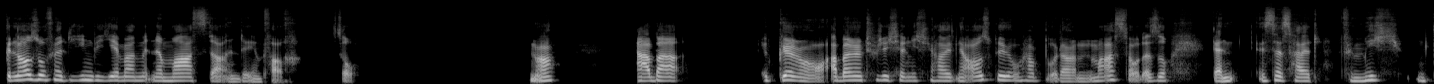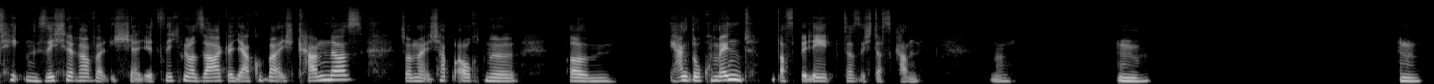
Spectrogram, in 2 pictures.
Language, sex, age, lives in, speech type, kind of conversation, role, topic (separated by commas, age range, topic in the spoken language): German, male, 18-19, Germany, conversation, unstructured, none, Wie gehst du im Alltag mit Stress um?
